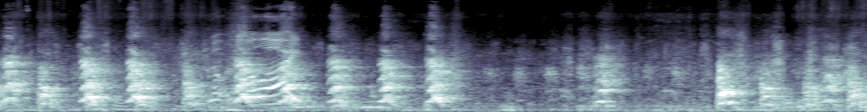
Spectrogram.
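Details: The male Rottweiler pursues the female during mating in Hanoi, Vietnam, and the female resists. There are repeated yelping barks, a sliding whine partway through, then quieter, sparser barks under people's speech.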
